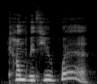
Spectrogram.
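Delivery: high, small woman's voice; hesitant, meek query; timid question. A narrator's reading. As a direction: ask it timidly, pitched high. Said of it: "Sonia asked timidly".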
